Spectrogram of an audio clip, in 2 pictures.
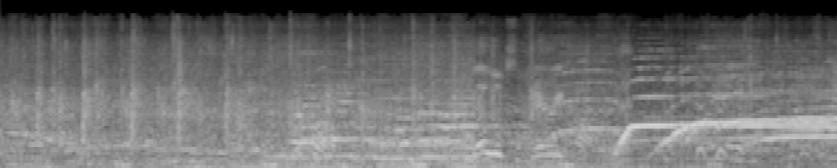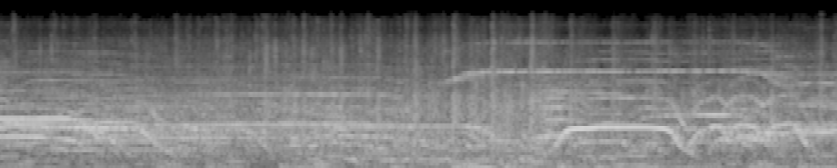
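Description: Music with a heavy bass and long held, sung notes, with crowd noise and some cheering.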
